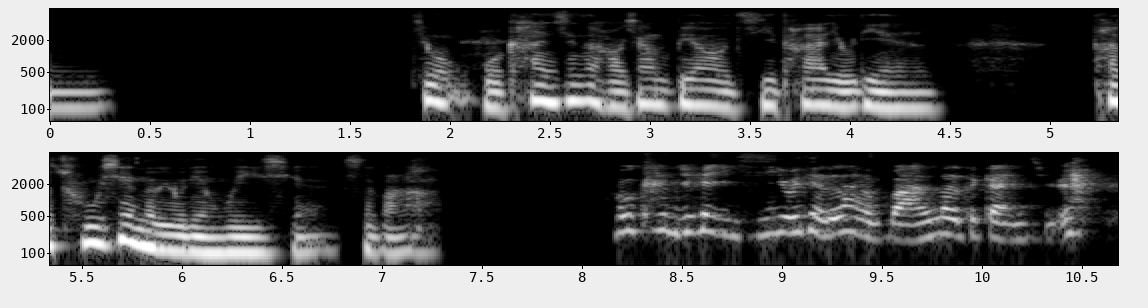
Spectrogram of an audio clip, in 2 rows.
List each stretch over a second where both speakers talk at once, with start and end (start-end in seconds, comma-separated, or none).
none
